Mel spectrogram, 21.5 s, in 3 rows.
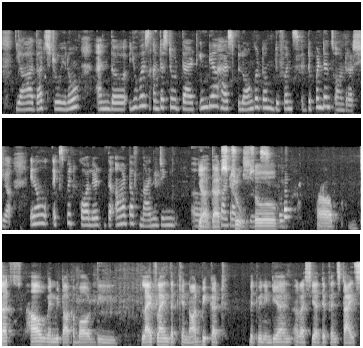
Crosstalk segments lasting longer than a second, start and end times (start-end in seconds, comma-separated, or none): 11.1-12.5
